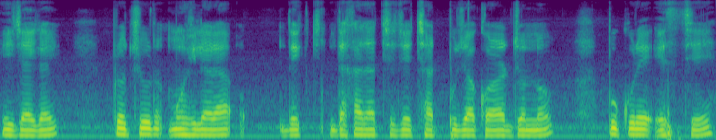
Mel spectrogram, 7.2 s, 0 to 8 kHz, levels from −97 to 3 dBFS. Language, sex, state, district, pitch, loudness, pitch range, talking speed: Bengali, male, Tripura, West Tripura, 115 Hz, -14 LUFS, 105-120 Hz, 115 wpm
